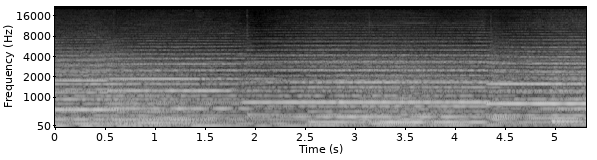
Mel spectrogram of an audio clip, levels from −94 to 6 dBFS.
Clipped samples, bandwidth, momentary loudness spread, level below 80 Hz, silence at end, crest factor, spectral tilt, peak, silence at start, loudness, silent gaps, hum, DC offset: under 0.1%; 16.5 kHz; 6 LU; -34 dBFS; 0 s; 12 dB; -6 dB/octave; -8 dBFS; 0 s; -21 LUFS; none; none; under 0.1%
